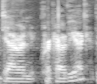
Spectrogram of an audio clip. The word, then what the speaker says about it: Krakowiak: Hi, I'm Darren Krakowiak, the W is pronounced as a V.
